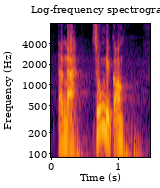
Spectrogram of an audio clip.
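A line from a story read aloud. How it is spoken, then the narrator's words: Loud shout. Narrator (Vietnamese): ông Vũ hét lớn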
